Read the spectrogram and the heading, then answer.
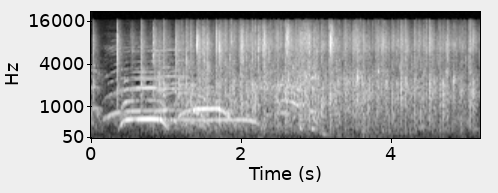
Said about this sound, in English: Yeah! Don't worry, it's not the State of the Union. You don't have to clap on everything.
